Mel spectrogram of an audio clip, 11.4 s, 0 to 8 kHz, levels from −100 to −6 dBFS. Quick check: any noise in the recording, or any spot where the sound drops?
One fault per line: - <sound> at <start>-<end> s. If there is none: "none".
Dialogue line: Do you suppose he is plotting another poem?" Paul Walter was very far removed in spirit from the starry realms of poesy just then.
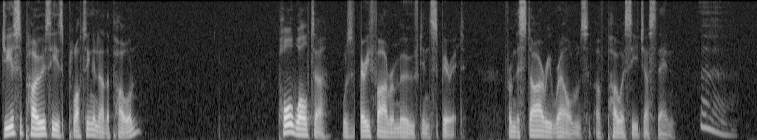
- dropout at 5.3-5.4 s
- sigh at 10.5-11.1 s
